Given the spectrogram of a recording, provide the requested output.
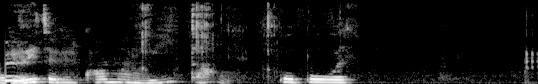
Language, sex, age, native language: Icelandic, male, 7, Icelandic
